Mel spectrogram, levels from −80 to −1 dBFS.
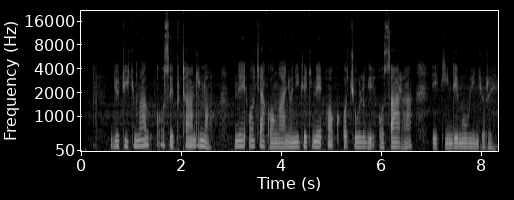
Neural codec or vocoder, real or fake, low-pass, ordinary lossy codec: none; real; none; none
